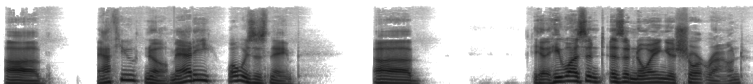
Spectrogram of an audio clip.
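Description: A man's voice: medium pitch, sing-song, slow pace, pauses often, darkish tone, dry recording, studio quality. A man co-hosting a podcast in casual chat, with a wry, joking way of putting things. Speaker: podcast co-host. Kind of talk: casual chat about shows, films and music.

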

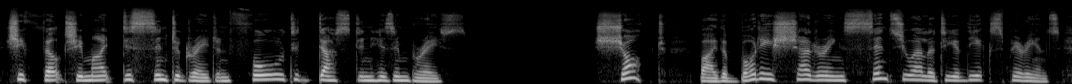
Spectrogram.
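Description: A woman reading a literary short story in a measured, atmospheric way. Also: mid-range voice, warm tone, no echo, clean studio sound.

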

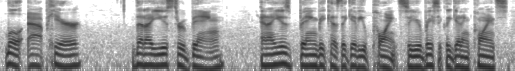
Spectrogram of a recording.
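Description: A man hosts a casual podcast in a middle-pitched voice. He chats informally as a solo presenter, with faint noise behind him. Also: a bit bright. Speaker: podcast host.

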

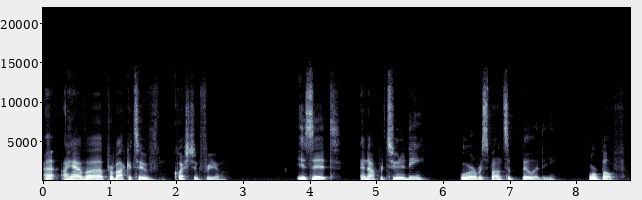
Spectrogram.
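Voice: medium pitch, animated, unhurried, a little mellow. An interviewer who poses pointed follow-up questions and steers the conversation from topic to topic.

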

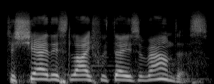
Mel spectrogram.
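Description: A man's voice: sits high, normal speed, a bit bright. A man preaching a church sermon in an earnest, emphatic way, repeating key phrases. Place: large reverberant church or hall. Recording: long hall reverb.

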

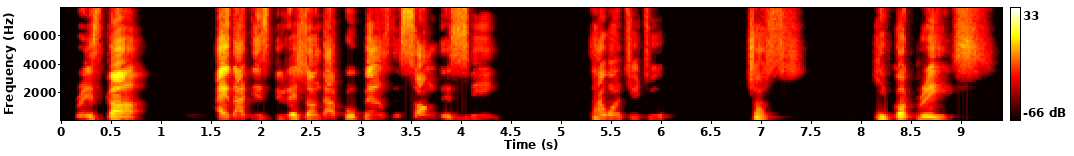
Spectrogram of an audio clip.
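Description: A man's voice: high voice, bright, forceful tone, dry recording, low-quality recording. A man preaching a sermon to a church congregation. He exhorts the listeners with emphatic, repeating refrains. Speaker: pastor. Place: church before a live congregation.

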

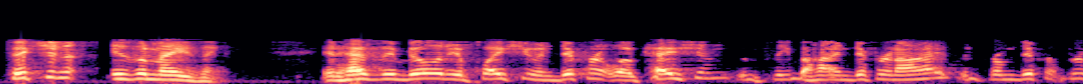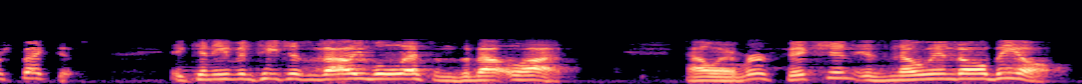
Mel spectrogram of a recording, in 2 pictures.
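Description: A male podcast host with a high-pitched, husky voice presents conversationally. The sound is narrow and phone-like. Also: fairly quick.

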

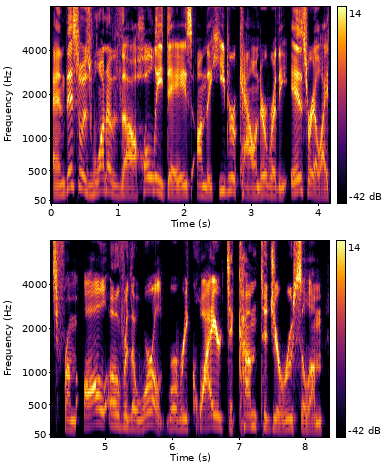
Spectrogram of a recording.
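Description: A man's voice: a little high, animated, moderate pace, few pauses, pushed and bright, dry recording, clean studio sound. A man giving a conversational Bible teaching for a program, speaking emphatically and directly to the listener with rhetorical questions. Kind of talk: conversational teaching sermon, prepared radio talk.

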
